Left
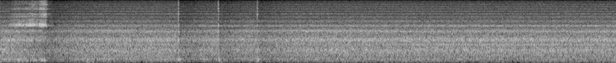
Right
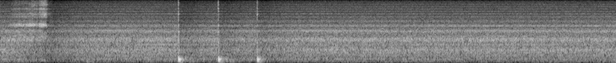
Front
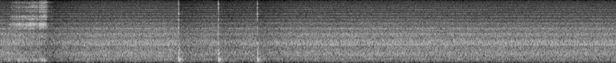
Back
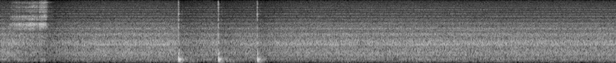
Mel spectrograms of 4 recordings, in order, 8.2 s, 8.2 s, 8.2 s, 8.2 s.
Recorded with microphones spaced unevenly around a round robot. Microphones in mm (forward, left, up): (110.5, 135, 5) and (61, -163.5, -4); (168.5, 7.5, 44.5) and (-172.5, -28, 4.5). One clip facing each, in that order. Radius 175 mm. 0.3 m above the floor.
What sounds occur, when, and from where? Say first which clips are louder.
0.1 s cutlery clinking: left 4 dB, front 3 dB; 30° left
2.4 s tapping: right 7 dB, back 2 dB; 100° right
